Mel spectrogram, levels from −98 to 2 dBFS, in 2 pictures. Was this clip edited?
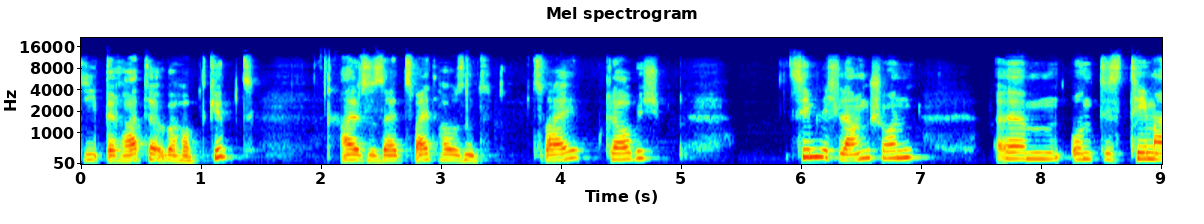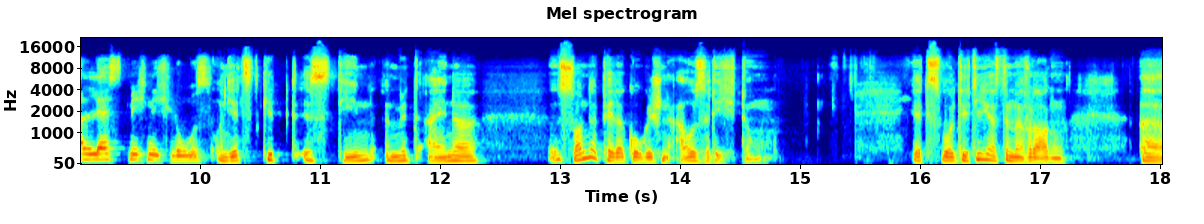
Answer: yes; 2 cuts; at 10.1 s, 12.9 s

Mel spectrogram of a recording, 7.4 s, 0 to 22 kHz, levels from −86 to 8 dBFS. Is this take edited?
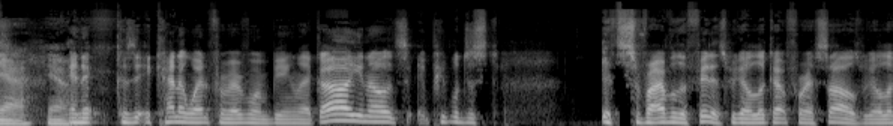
no; 0 cuts

